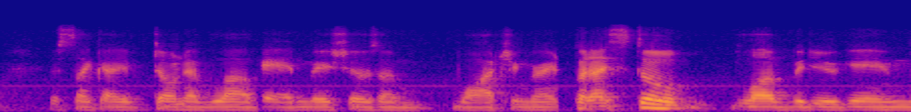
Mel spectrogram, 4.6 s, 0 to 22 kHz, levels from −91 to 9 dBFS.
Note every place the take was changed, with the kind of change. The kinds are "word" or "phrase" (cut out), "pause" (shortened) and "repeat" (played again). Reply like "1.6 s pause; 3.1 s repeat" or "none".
1.3 s word; 2.8 s word; 3.6 s word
